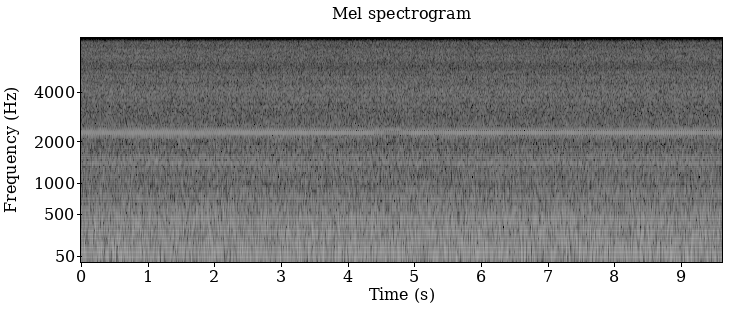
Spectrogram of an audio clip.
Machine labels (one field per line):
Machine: pump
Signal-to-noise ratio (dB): 0 dB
